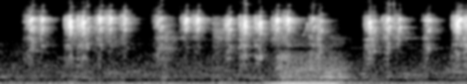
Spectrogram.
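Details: Young swallows in their nest with parents nearby, one on the wires; sharp, high, grating chirps repeated in a steady string of separate bursts, roughly two per second.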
